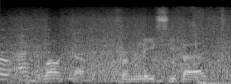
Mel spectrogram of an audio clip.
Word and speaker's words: Liseberg: and welcome from Liseberg. That's how you say it. Apparently, I always thought it was Liseberg, but it's, as Sean Sambrook says, it's Liseberg. So we're at Liseberg in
